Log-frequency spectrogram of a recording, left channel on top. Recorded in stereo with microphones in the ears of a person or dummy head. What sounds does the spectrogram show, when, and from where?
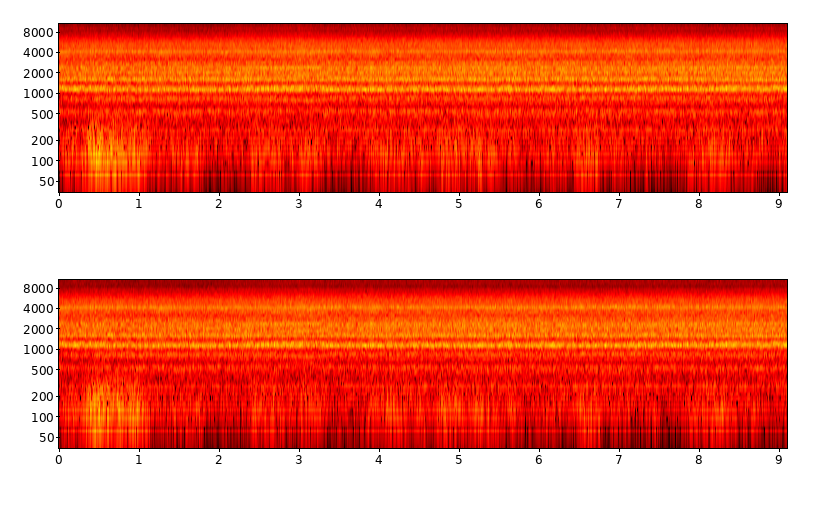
0.0 s a drone: centre (ahead or behind)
